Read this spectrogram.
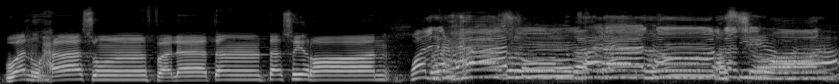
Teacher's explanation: सौद को भी मोटा पढ़ना है और रा को भी मोटा पढ़ना है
